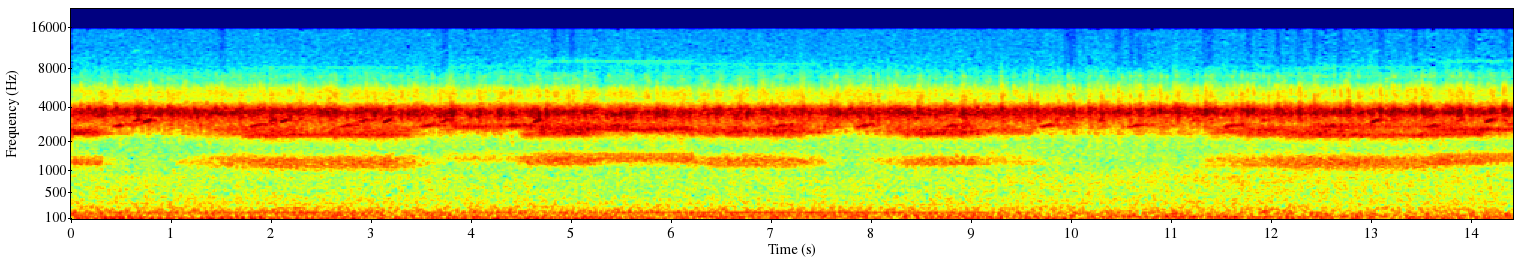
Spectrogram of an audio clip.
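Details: Tree frogs calling at night in the North Carolina backwoods; overlapping frog calls swell in bursts of one to two seconds, repeated throughout, over a steady high shrill hum of insects.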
